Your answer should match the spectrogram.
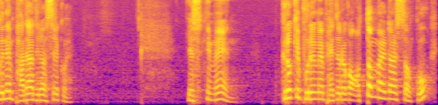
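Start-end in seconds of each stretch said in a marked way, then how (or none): none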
